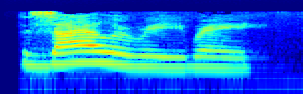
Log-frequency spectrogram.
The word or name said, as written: xylary ray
